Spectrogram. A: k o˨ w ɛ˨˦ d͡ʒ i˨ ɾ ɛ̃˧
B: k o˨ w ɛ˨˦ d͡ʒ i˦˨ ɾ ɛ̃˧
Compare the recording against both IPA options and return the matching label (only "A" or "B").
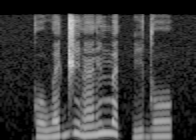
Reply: B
